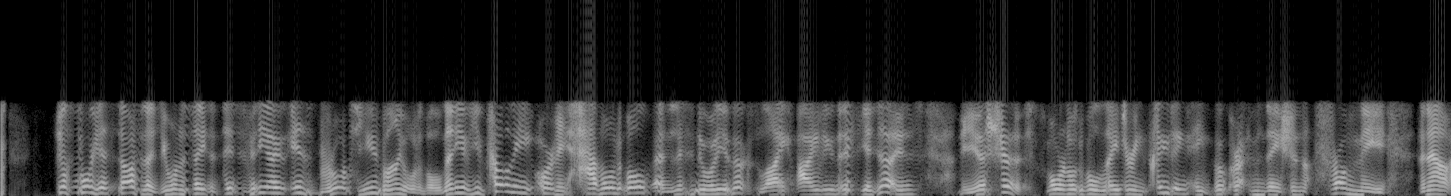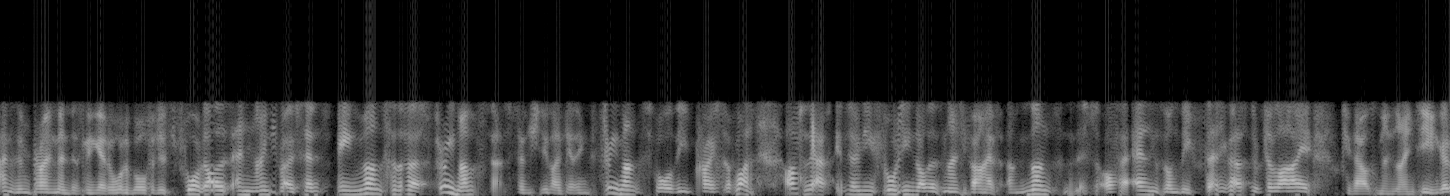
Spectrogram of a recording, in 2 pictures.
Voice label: codec2 1200; youtube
